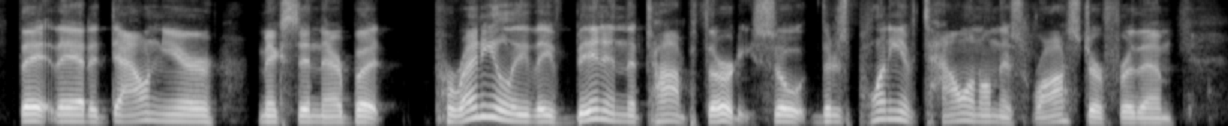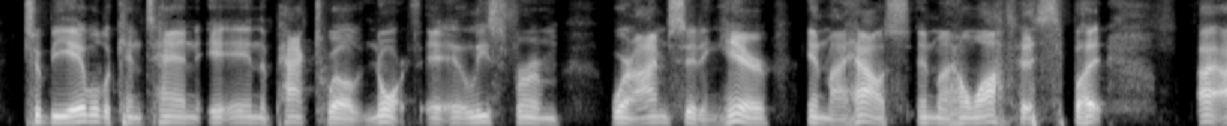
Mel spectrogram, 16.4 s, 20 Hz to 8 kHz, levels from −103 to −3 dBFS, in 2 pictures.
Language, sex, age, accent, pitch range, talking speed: English, male, 30-49, American, 115-135 Hz, 190 wpm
